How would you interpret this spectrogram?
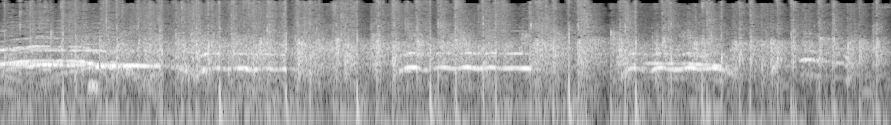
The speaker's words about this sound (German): Es geht einzig und allein um eine Person und die Person heißt Jesus Christus. Ja, gib ihm einen Applaus.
